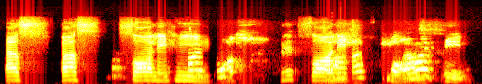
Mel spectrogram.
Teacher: स्वाद निकालते वक्त ये ख्याल रखना है कि उसे मोटा पढ़ना है, इस सीन की तरह पतला नहीं पढ़ना है, क्योंकि ये लाइट वर्ड है।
